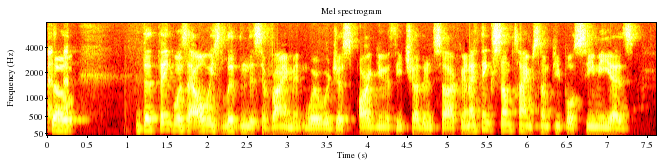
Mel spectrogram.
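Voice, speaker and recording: A man with a Portuguese accent talks at a very fast pace, with medium pitch and ordinary pitch variation. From Brazil. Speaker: soccer YouTuber. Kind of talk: podcast interview.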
